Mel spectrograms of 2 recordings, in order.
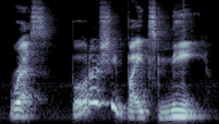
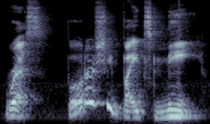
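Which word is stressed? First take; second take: me; me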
